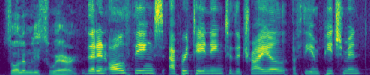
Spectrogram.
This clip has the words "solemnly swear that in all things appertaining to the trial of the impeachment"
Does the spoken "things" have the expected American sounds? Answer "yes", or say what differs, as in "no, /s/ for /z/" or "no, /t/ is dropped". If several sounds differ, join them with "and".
yes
